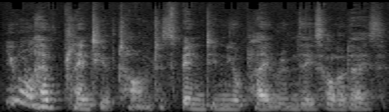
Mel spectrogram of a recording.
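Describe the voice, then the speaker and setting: A woman voicing a kindly, brisk mother of two schoolchildren in a storybook, speaking loudly and affectionately. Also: on the low side, big pitch swings, creaky, pitched below the performer's own voice, heavily acted. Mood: brisk, firm. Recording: hissy, distant room microphone.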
